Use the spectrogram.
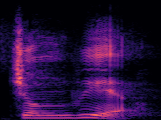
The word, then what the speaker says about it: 正月: The Mandarin pronunciation is 正月.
